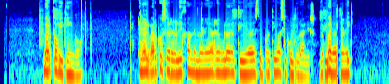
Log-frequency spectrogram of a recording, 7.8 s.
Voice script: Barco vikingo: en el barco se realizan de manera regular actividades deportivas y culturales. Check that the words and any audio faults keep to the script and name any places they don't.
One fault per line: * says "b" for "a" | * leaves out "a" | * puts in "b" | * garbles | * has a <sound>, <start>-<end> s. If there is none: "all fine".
* garbles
